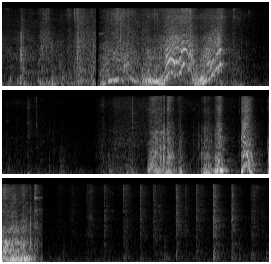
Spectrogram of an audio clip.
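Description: A zipper on a fabric travel bag being pulled in several quick strokes, with the bag's fabric rustling. Near the end, a run of light, quick taps comes in, several a second.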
